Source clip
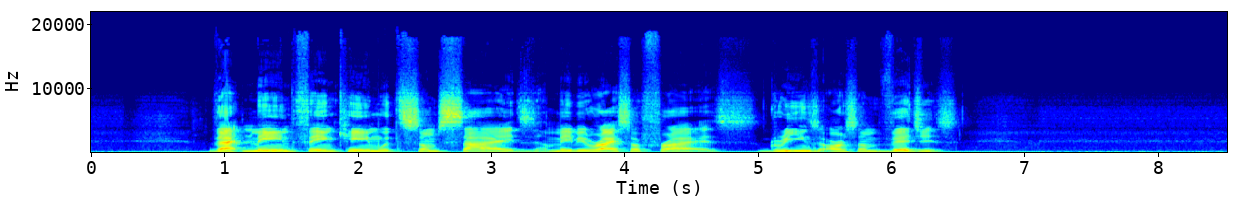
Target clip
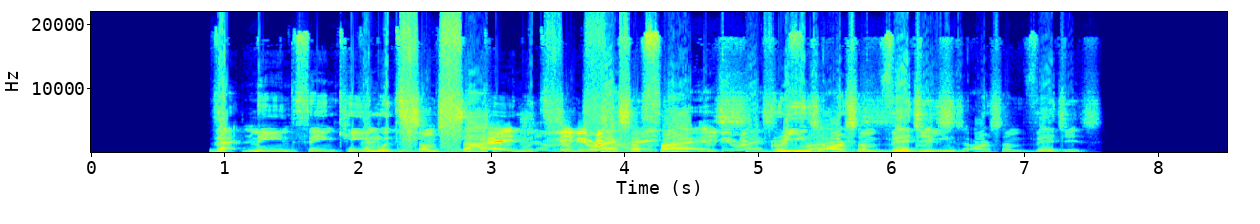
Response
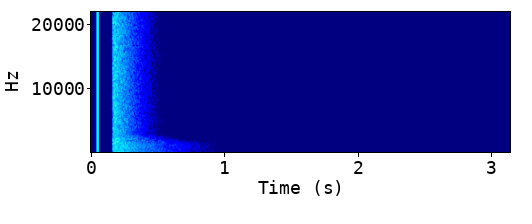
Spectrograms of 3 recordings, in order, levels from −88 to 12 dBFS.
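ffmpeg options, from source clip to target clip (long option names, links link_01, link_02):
-filter_complex "[0:a]agate=range=-47dB:threshold=-43dB:ratio=16:detection=peak,aemphasis=mode=production:type=riaa,asplit=2[link_01][link_02];[link_02]alimiter=limit=-13dB:level=0:latency=1:release=240,volume=2dB[link_03];[link_01][link_03]amix=inputs=2:normalize=0,asettb=1/sr,asplit=3[link_04][link_05][link_06];[link_04]atrim=end=1.004[link_07];[link_05]atrim=start=1:end=2.08,asetpts=PTS-STARTPTS,afade=type=in:duration=0.004:curve=qsin,afade=type=out:start_time=1.076:duration=0.004:curve=qsin,acompressor=threshold=-23dB:ratio=10[link_08];[link_06]atrim=start=2.076[link_09];[link_07][link_08]acrossfade=duration=0.004:curve1=hsin:curve2=qsin[link_10];[link_10][link_09]acrossfade=duration=0.004:curve1=qsin:curve2=hsin,aeval=exprs='0.2*(abs(mod(val(0)/0.2+3,4)-2)-1)':channel_layout=same,aeval=exprs='(tanh(1.41*val(0)+0.4)-tanh(0.4))/1.41':channel_layout=same,asettb=1/sr,asplit=3[link_11][link_12][link_13];[link_11]atrim=end=2.974[link_14];[link_12]atrim=start=2.97:end=3.83,asetpts=PTS-STARTPTS,afade=type=in:duration=0.004:curve=qsin,afade=type=out:start_time=0.856:duration=0.004:curve=qsin,highpass=frequency=440:width=0.5412,highpass=frequency=440:width=1.3066,equalizer=frequency=490:width_type=q:width=4:gain=4,equalizer=frequency=820:width_type=q:width=4:gain=-5,equalizer=frequency=1200:width_type=q:width=4:gain=5,equalizer=frequency=1800:width_type=q:width=4:gain=9,equalizer=frequency=3100:width_type=q:width=4:gain=10,lowpass=frequency=3500:width=0.5412,lowpass=frequency=3500:width=1.3066[link_15];[link_13]atrim=start=3.826[link_16];[link_14][link_15]acrossfade=duration=0.004:curve1=hsin:curve2=qsin[link_17];[link_17][link_16]acrossfade=duration=0.004:curve1=qsin:curve2=hsin,aecho=1:1:1083:0.355"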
